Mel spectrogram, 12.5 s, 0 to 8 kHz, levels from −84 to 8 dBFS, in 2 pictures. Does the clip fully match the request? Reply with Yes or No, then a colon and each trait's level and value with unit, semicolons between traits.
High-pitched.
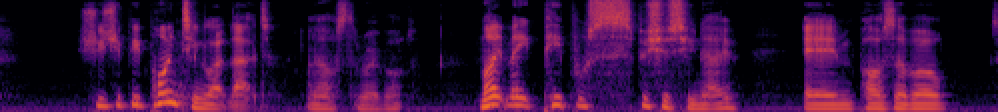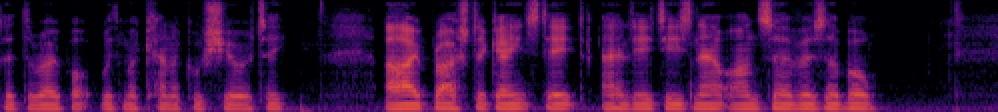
No: low, 120 Hz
